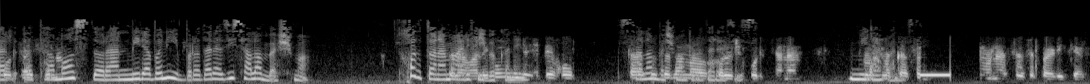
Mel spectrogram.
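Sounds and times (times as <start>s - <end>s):
speech: 0.0s - 3.3s, 4.0s - 10.9s
telephone line tone after a dropped call: 9.2s - 9.5s.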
